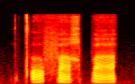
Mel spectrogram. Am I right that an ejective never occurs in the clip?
no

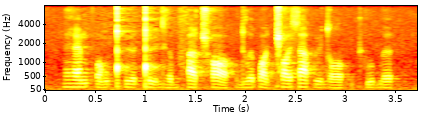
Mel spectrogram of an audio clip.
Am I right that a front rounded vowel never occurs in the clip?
yes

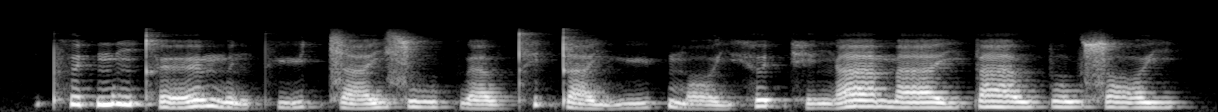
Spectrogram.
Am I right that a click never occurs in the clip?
yes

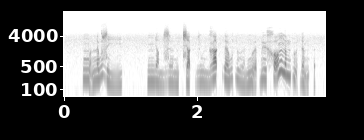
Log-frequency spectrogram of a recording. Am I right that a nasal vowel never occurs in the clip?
yes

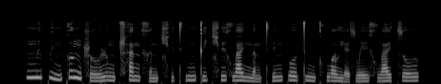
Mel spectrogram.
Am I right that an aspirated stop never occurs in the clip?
no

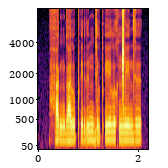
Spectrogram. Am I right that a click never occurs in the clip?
no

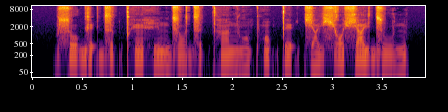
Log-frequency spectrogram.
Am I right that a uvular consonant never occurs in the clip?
yes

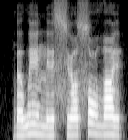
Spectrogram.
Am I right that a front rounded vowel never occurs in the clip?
no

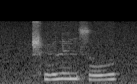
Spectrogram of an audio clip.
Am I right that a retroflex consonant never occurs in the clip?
no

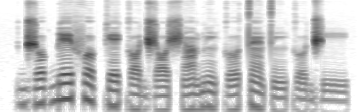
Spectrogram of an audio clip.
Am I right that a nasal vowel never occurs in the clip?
no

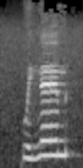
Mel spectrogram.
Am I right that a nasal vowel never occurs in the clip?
yes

